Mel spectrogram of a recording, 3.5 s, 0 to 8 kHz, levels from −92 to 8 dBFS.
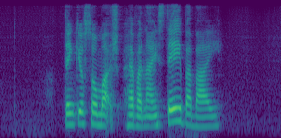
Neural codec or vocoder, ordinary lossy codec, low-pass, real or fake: codec, 16 kHz, 0.5 kbps, X-Codec, WavLM features, trained on Multilingual LibriSpeech; none; 7.2 kHz; fake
